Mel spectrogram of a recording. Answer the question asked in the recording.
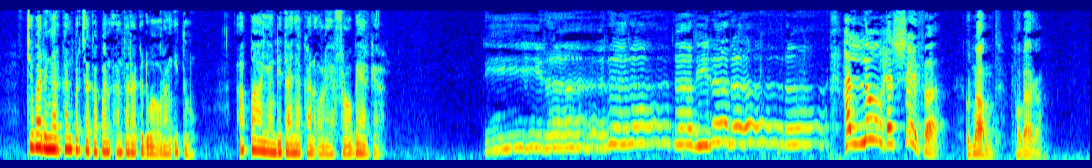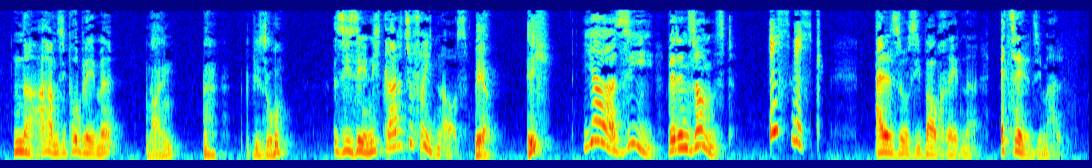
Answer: Frau Berger bertanya kepada Andreas apakah dia mempunyai masalah.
